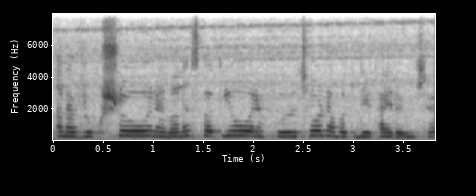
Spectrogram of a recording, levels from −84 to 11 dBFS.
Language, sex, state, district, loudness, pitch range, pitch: Gujarati, female, Gujarat, Gandhinagar, -11 LUFS, 260-300 Hz, 275 Hz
